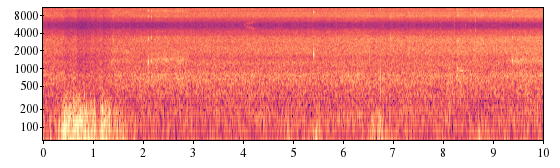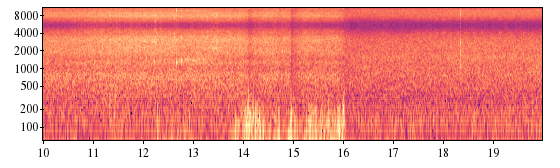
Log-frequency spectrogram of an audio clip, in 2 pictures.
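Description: A broom swishes and scrapes across grass.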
